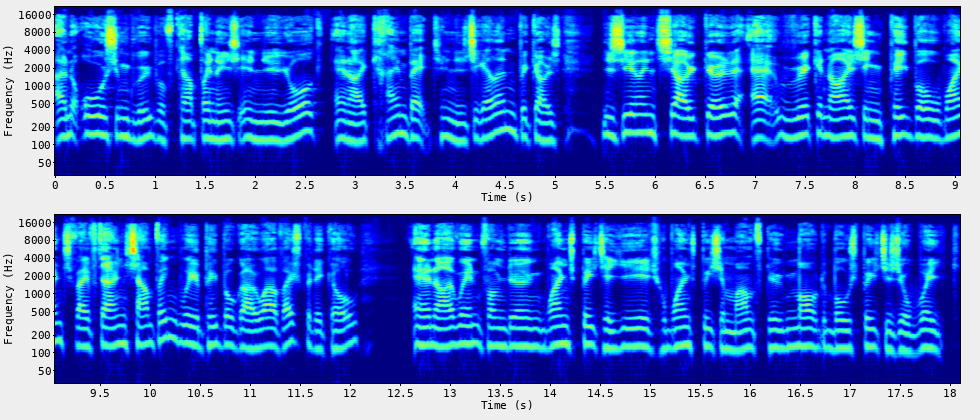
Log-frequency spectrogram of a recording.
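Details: Adult man with cerebral palsy since birth, a physical disability affecting how messages travel around his body, who was told his biggest challenges would be walking and talking; speaks with dysarthria (cerebral palsy).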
